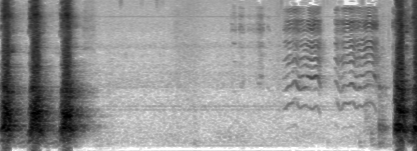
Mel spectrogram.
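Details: Three rapid, forceful barks from Finnegan, an English Springer Spaniel confused by coyote hunting calls on a computer, then a silent pause, faint wavering coyote cries, and one more bark.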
